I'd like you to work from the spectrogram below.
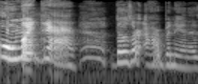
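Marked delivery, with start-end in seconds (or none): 0.0-1.0 full-on, very loud screaming outburst. Recounting sitting in the back row of a show with a companion: retelling screaming. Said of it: "like screaming".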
